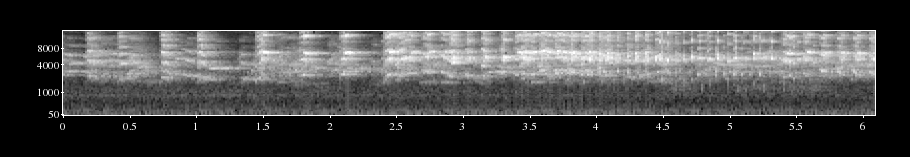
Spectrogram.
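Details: African lovebirds (Agapornis) giving quick pulsed chirps that merge into a continuous shrill, rattling chatter.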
